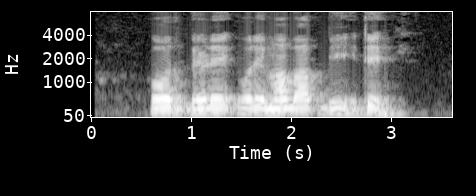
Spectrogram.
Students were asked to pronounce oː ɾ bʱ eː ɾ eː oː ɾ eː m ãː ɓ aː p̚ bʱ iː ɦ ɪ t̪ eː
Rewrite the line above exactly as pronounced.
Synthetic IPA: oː ɾ bʱ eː ɽ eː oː ɾ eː m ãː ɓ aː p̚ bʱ iː ɦ ɪ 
